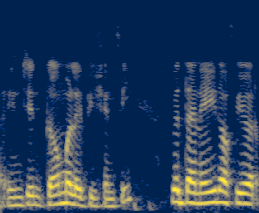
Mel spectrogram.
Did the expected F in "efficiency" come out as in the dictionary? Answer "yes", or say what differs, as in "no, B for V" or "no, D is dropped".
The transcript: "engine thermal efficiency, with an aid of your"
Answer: yes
